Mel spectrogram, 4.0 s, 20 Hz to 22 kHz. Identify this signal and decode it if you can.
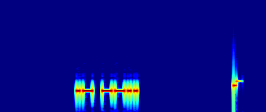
Morse code, heard as a keyed tone, about 25 wpm, 700 Hz. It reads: AZ
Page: morse-code-ninja-practice-25wpm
